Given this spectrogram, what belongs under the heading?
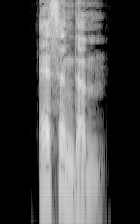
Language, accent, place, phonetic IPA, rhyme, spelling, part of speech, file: German, Germany, Berlin, [ˈɛsn̩dəm], -ɛsn̩dəm, essendem, adjective, De-essendem.ogg
- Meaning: strong dative masculine/neuter singular of essend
